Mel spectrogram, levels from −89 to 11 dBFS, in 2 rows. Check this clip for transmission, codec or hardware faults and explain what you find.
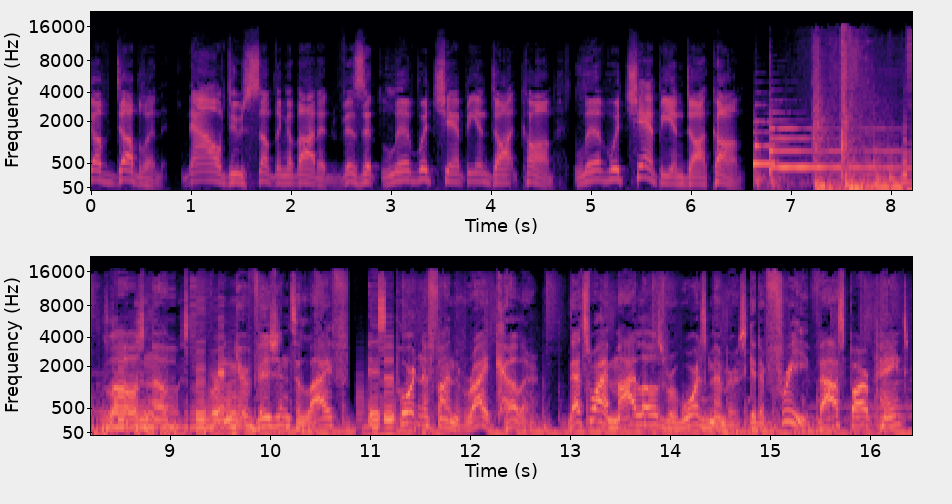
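Robotic sound from repeated short buffers occurs at 8.11 to 9.76 s and 10.87 to 11.26 s. Audio likely arrived too seldom, so a roughly 7.5 ms segment was replayed over most of the first span and all of the second, forcing a rigid, metallic 133 Hz buzz.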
